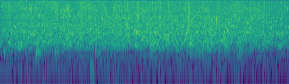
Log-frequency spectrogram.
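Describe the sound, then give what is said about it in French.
Water of a stream flowing through the village of Pont-Aven, a steady, continuous rushing and trickling that stays even throughout. “Vous entendez la douce musique de l'eau C'est veine qui traverse le village de Pont-Aven. Il a un chant qui m'hypnotise et me berce.”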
